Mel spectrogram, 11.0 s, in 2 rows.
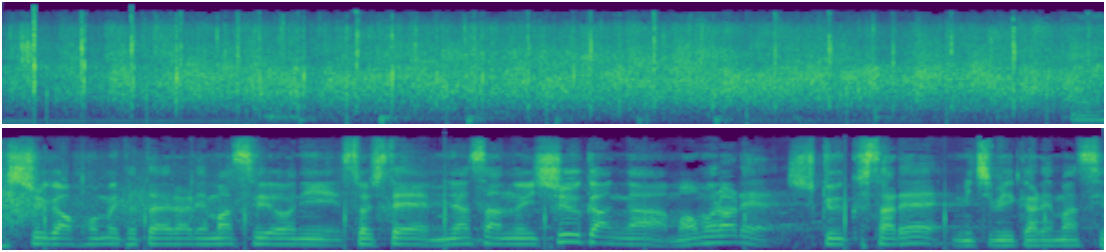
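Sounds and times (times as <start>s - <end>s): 
audience applause at end of worship: 0.0s - 8.6s
speech: 5.6s - 11.0s.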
